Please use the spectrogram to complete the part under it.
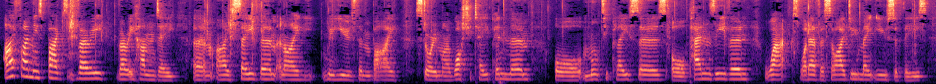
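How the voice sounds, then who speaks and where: Woman, hoarse with a cold, low and gravelly, chatty and excitable. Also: measured pace, slight background noise. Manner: chatty and enthusiastic, frequent fillers. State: croaky from a cold. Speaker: crafting channel host. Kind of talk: casual unboxing chat. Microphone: camera over a tabletop.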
